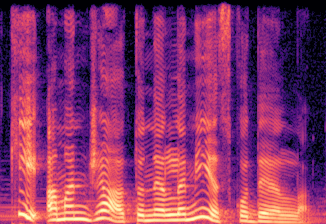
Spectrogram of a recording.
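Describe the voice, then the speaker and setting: A woman voicing an indignant mama bear who shouts her questions, with faint music behind. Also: sits high, very animated, a little slow.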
